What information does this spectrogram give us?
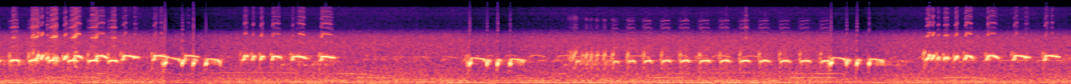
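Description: Zebra doves coo in quick, soft staccato phrases about a second long, several birds overlapping, with faint high ticking in the background.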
